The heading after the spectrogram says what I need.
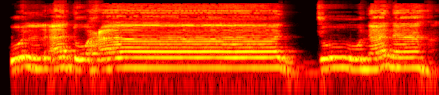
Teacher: Jadi bila jadi mat lazim kalimi musaqqal, dia kena baca dengan berapa harakat? Dengan kadar 6 harakat sahaja, tuan-tuan.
